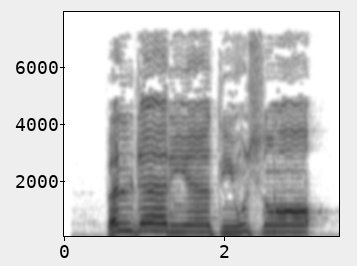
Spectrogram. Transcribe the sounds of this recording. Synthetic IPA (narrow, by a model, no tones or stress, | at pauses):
fald͡ʒaːɾɪjat̪jʊsɾˤɑː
